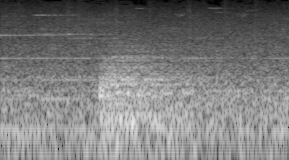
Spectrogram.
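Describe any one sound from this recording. A short musical chime rings out.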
